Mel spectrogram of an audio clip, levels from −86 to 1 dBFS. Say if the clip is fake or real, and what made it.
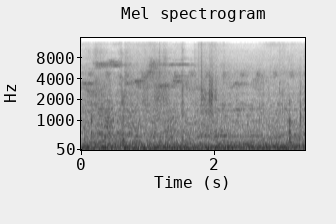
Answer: fake, autoencoder, DAC-VAE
